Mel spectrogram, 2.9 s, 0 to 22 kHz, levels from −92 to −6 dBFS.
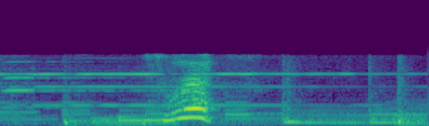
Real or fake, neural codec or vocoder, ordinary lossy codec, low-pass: real; none; none; 3.6 kHz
